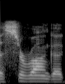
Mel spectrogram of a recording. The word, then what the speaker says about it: Tsuranga: we're talking this just the Saranga conundrum the T is silent and this of course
